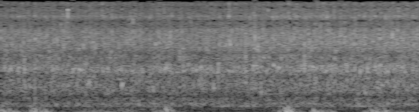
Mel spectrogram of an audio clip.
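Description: A small stream flows with a soft, steady watery wash and faint, irregular low gurgles bubbling up every so often, all quiet with no voices.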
